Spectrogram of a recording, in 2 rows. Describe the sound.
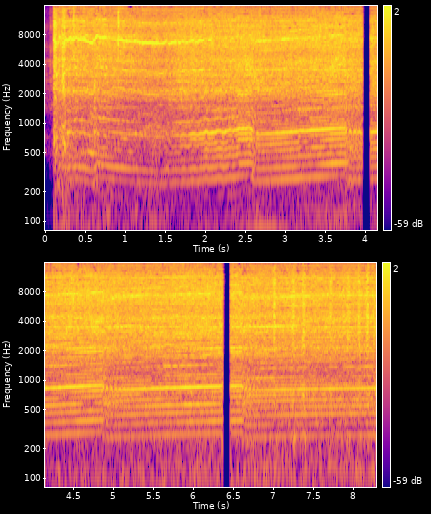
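A Formula 1 car engine accelerates down a long straight, a loud, high whining tone that climbs through several gear changes and is broken by two brief silent gaps. No voices.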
